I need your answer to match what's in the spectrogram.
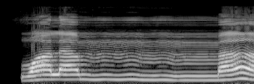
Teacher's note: ওয়াও জবর ওয়া, লাম মিম জবর লাম, ওয়ালাম মিম আলিফ জবর মা, ওয়ালাম মা, ওয়ালাম মা। এটা লামটা হচ্ছে ওয়াজিব গুন্না, মাটা হচ্ছে একালিফ টান।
